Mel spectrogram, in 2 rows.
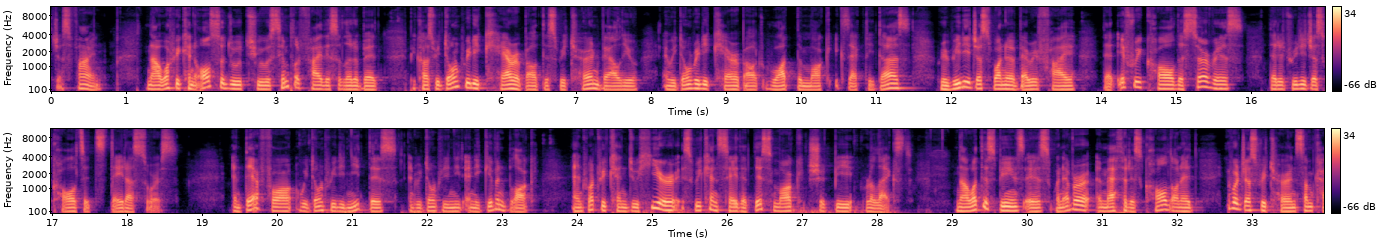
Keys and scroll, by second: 20.9 ctrl+x, 26.3 Return, 31.8 Escape.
